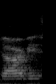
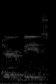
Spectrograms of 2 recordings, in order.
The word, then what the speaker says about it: Derby: illustrate the earl of darby's pronounced darbies to rhyme with arby's not derbys to rhyme with furbys private menagerie of birds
